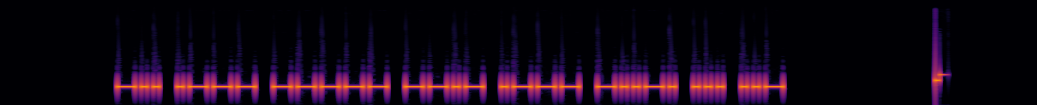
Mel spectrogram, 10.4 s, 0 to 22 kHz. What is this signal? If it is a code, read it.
Morse code, heard as a keyed tone, about 21 wpm, 700 Hz. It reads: DJ0QJ/SU
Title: Difficult Call Signs 20wpm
